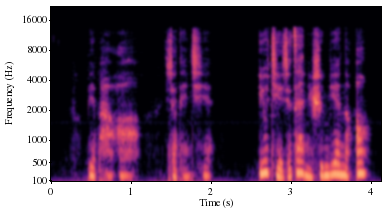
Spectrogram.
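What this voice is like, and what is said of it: Soft, quiet, gentle girlish voice. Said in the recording (Chinese): “他小声安慰着小田七 ... 女孩子特有的绵软嗓音”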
